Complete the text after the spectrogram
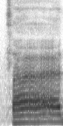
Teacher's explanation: জিব্বার আগা সামনের উপরের 2 দাঁতের আগার সঙ্গে লাগাইয়া শীষ ছাড়া নরম করে পড়তে হয়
